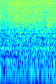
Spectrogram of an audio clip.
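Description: Water pours steadily onto a paintbrush, a close, continuous rushing gush with no pauses and no voices.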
